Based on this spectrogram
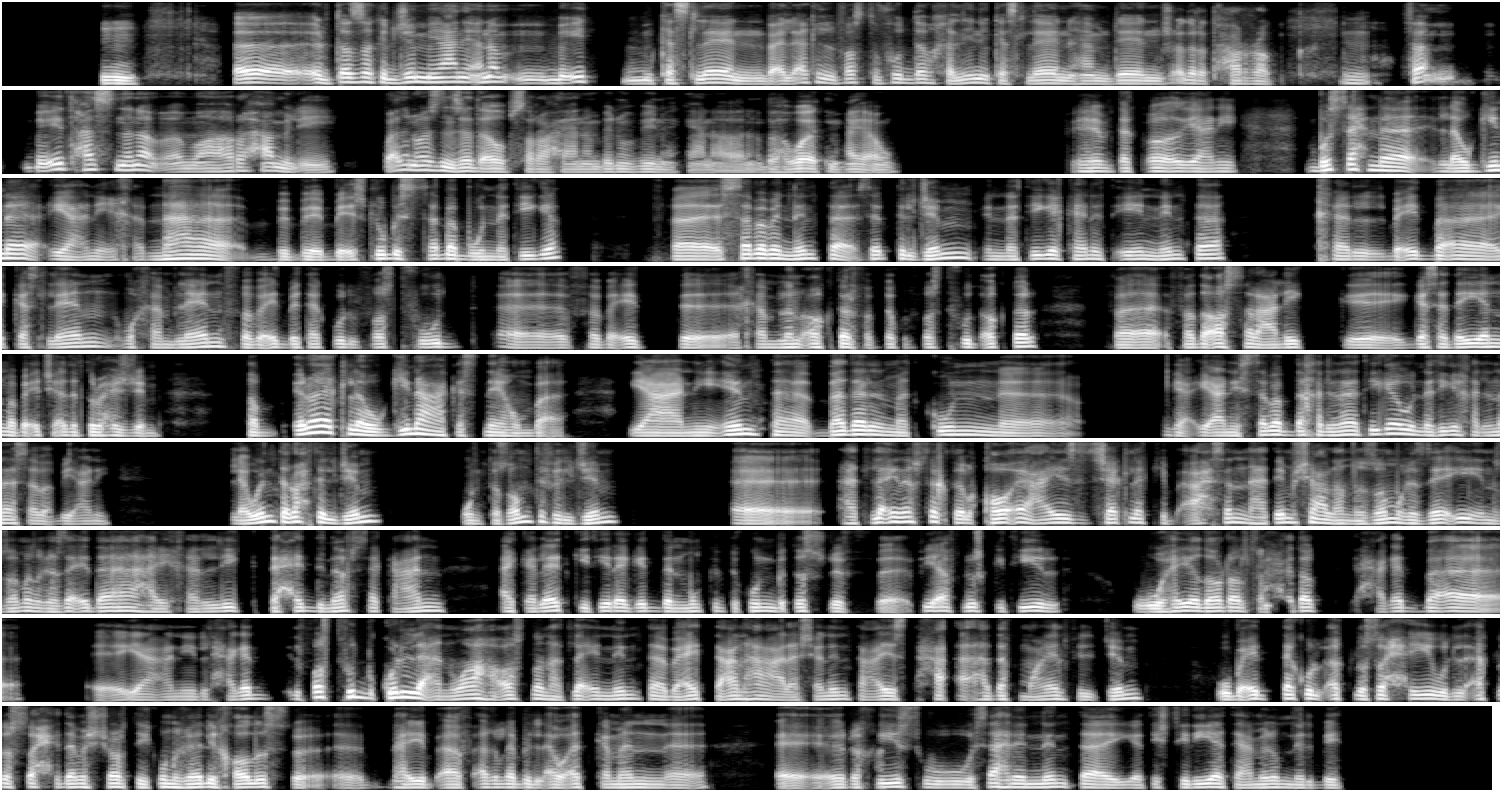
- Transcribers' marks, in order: in English: "الGym"; in English: "الFast food"; in English: "الGym"; in English: "Fast food"; in English: "Fast food"; in English: "الGym"; in English: "الGym"; in English: "الGym"; other noise; in English: "الFast food"; in English: "الGym"
- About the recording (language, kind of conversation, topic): Arabic, advice, إزاي أقدر أسيطر على اندفاعاتي زي الأكل أو الشراء؟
